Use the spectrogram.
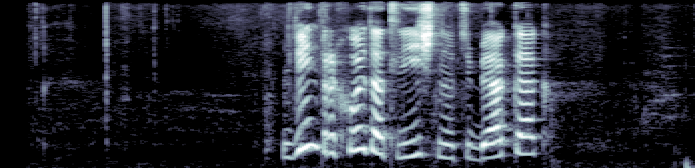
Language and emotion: Russian, positive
